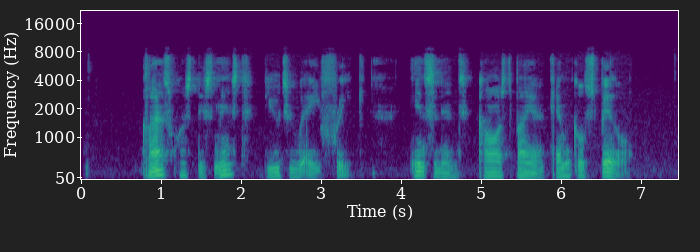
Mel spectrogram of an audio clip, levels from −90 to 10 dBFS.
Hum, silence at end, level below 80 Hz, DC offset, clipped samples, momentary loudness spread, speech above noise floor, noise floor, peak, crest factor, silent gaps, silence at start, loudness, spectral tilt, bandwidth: none; 0.6 s; -52 dBFS; under 0.1%; under 0.1%; 12 LU; 43 dB; -71 dBFS; -6 dBFS; 24 dB; none; 0.05 s; -29 LUFS; -4.5 dB/octave; 9.2 kHz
